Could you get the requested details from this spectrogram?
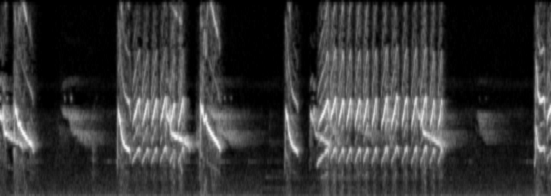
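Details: Busy white-eye lure sound meant to attract wild birds. Quick high descending whistles run into long, rapid, buzzy chatter trills, with a pause before a final whistle.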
